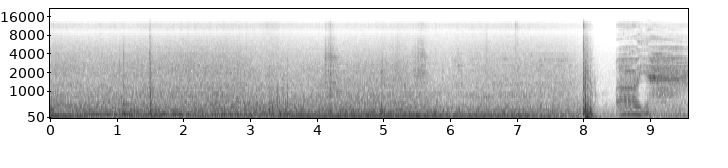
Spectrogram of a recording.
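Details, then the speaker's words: Toyota FJ Cruiser 1GR-FE after replacing a failed coil pack that had caused a flashing check-engine light and code P0301 (cylinder 1 misfire): steady, even low idle drone with no stumbles or skipped beats. Misfire gone, engine sounds healthy. "Let's uh let's let it run for a little bit and then uh we'll check. Oh, she sounds good. She's back."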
